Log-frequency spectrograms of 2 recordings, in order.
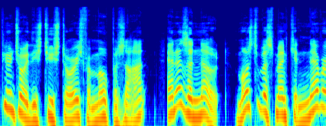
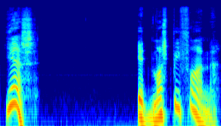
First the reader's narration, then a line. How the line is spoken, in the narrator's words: She murmured in a dreamy voice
